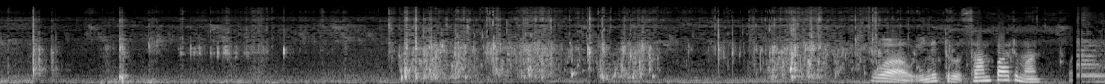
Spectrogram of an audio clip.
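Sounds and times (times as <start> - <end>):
water splashing and sloshing: 3.9 - 9.6.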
